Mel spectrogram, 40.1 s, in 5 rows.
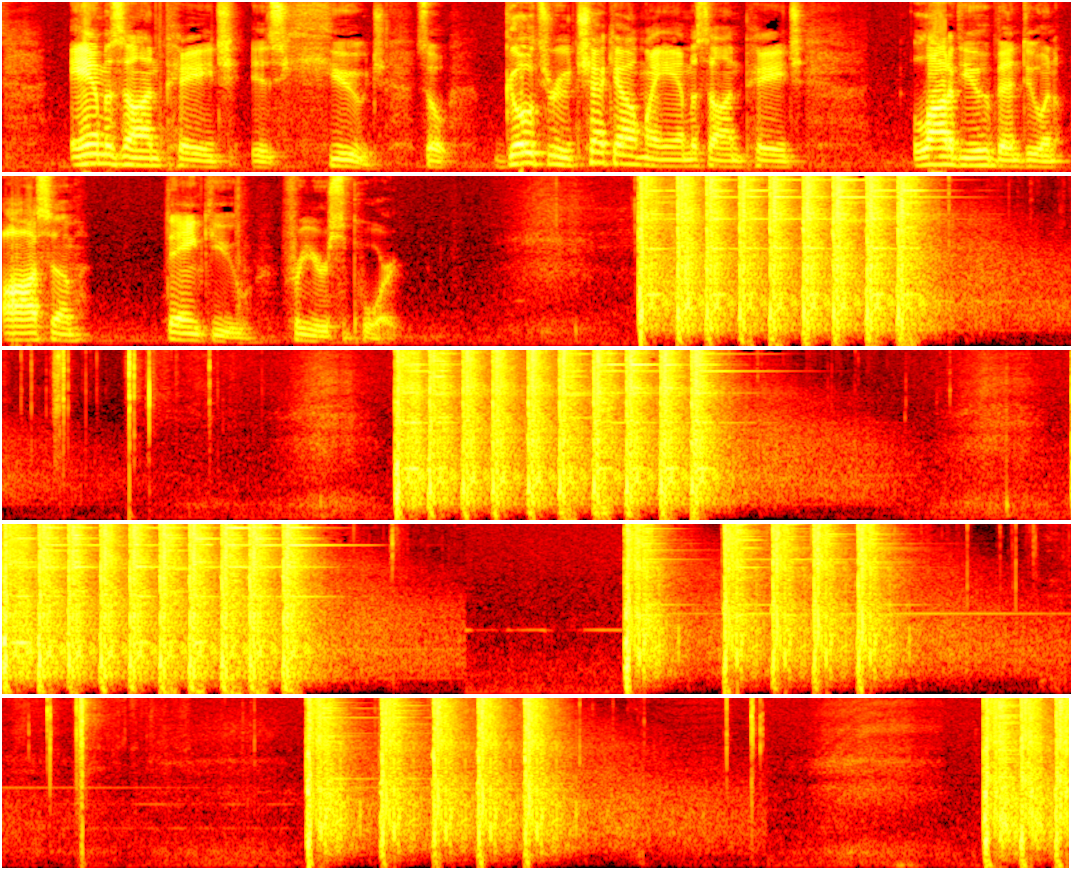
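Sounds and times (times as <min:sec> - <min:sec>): bullets ringing on steel targets: 0:12.8 - 0:15.6, 0:19.0 - 0:22.2, 0:24.1 - 0:27.4, 0:28.7 - 0:31.7, 0:34.4 - 0:35.8
rapid pistol shots: 0:12.8 - 0:15.6, 0:19.0 - 0:21.8, 0:24.0 - 0:26.6, 0:28.7 - 0:31.2, 0:34.4 - 0:36.6, 0:39.4 - 0:40.0.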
